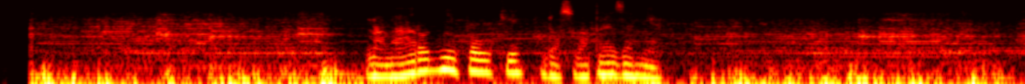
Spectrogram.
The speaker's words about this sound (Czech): Hlas zvonů z betlémské baziliky narození páně nás přinesl do svaté země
